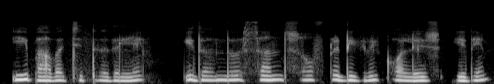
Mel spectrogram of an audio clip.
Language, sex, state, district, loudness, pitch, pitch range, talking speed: Kannada, female, Karnataka, Bidar, -17 LUFS, 195 Hz, 180-205 Hz, 95 wpm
